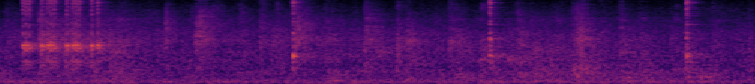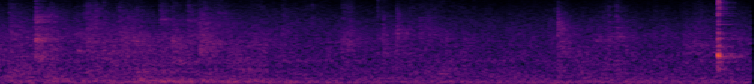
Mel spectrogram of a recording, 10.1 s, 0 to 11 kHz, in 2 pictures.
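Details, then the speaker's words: 6.0 Powerstroke F-250, 227k miles, engine off buzz test after adding Rev X; faint uneven ticking about three per second, all injectors now click but many very quietly; Rev X did not make them louder. "so the Rev X did not make them click any louder they still click but very quietly"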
